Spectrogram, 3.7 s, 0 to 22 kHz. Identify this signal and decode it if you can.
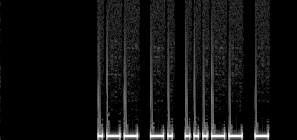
Morse code, heard as a keyed tone, about 22 wpm, 700 Hz. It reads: WN3T
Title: USA Call Signs - 3x Character Spacing - 22wpm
